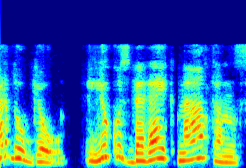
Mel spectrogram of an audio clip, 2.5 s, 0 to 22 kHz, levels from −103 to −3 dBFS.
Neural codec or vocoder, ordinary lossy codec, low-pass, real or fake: none; AAC, 48 kbps; 7.2 kHz; real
